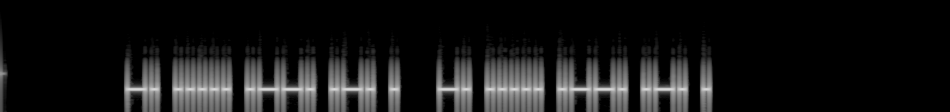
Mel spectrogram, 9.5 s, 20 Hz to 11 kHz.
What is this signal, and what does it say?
Morse code, heard as a keyed tone, about 20 wpm, 700 Hz. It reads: N5PRE N5PRE
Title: USA Call Signs Repeated 2x 20wpm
